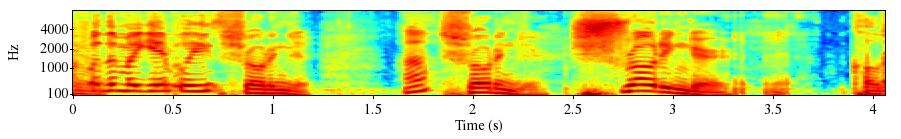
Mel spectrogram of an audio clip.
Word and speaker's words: Schrödinger: Schrodinger. Huh? Schrodinger. Schrodinger. Yeah. Close right? enough. And it has an umlaut over the O. Does, so yeah. it's Schrödinger. Schrödinger.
